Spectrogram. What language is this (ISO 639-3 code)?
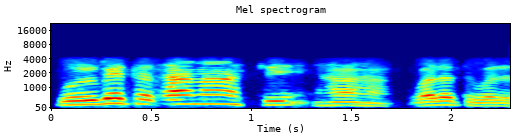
san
